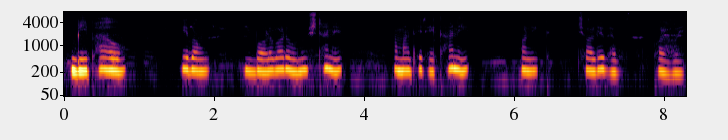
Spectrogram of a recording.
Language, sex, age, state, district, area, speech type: Bengali, female, 30-45, West Bengal, Hooghly, urban, spontaneous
